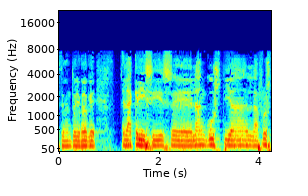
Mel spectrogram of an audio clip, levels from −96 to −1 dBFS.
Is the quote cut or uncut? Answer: uncut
